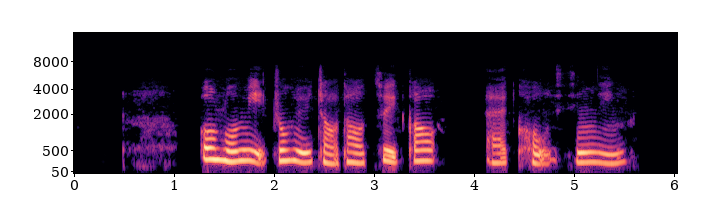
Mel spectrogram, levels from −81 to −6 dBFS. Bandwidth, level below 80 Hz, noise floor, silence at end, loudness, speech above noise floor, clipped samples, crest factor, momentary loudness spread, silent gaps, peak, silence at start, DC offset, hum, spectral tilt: 6.8 kHz; -64 dBFS; -54 dBFS; 0.5 s; -19 LUFS; 36 dB; under 0.1%; 18 dB; 10 LU; none; -2 dBFS; 1.3 s; under 0.1%; none; -7.5 dB/octave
